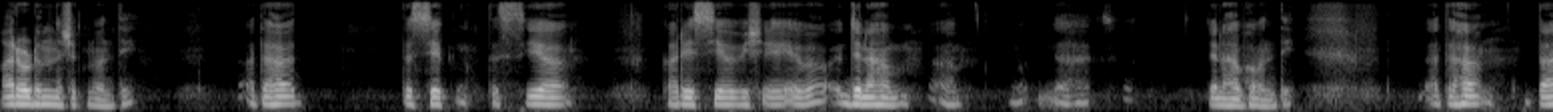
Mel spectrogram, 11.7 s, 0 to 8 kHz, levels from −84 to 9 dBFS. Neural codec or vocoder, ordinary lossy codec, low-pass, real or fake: none; none; 7.2 kHz; real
